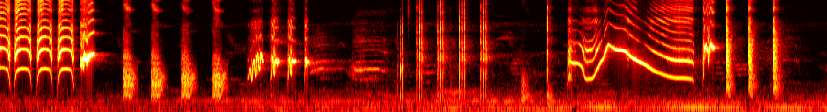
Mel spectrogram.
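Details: Black-winged myna singing a chattering song for training other birds: rapid harmonic squawks, sharp clicks, a long swooping whistle and repeated short notes, varied and energetic.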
